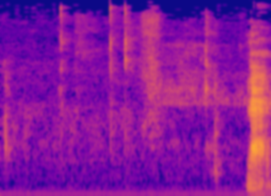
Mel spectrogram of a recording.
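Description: A few faint, sharp clicks scattered over a quiet background, followed near the end by one short spoken syllable.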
